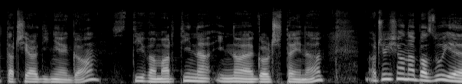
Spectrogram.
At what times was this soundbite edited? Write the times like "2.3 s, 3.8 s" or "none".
3.6 s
